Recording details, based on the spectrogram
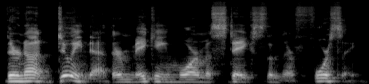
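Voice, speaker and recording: A man's voice: mid-range voice, expressive, unhurried. A man with a mid-range voice co-hosts a sports podcast. He talks through his analysis in a loose, rambling way, doubling back and restarting his sentences often. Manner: rambling, lots of fillers and restarts. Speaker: podcast co-host. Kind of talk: casual sports analysis chat.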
